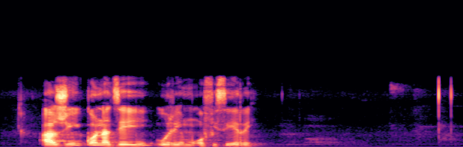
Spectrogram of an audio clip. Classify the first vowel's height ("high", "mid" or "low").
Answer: low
